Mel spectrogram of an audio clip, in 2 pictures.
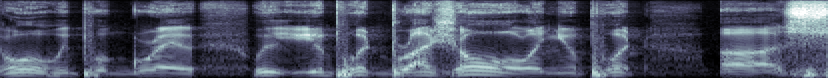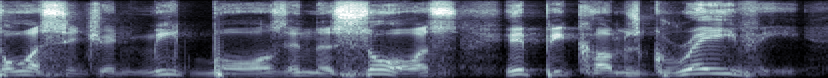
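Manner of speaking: slow, mocking put-on voice; mock know-it-all. Mocking relatives who call sauce gravy, slow smug voice.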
